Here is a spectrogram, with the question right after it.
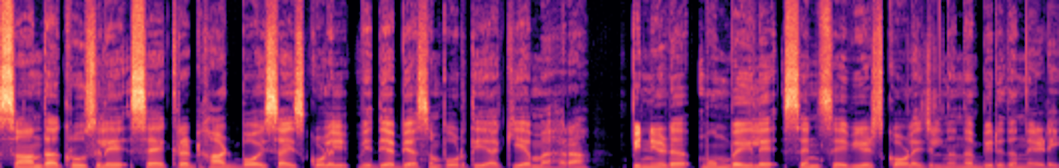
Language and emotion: Malayalam, neutral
